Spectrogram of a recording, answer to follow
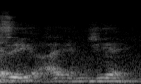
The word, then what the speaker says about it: Nzinga: I don't know if the N is silent or not. Right, and I was spelling it wrong, because I thought it was like N-A-N, Nzinga. Nzinga is what I thought it was, Nzinga.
